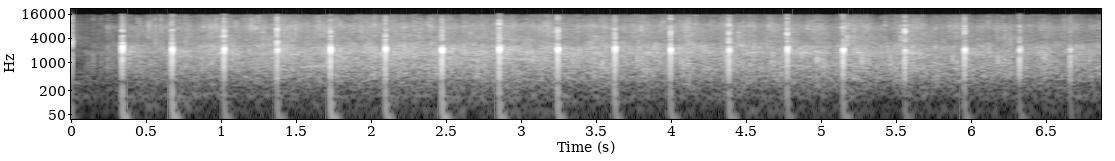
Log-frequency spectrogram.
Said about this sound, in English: For those of you that are usually down in the children's building in the nursery, or over with the students, or leading a life group, can we take a moment right now with applause and thank them for what they do?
